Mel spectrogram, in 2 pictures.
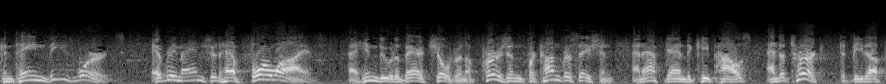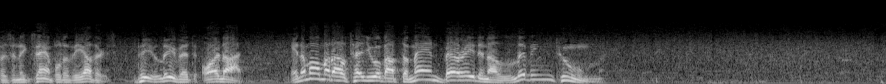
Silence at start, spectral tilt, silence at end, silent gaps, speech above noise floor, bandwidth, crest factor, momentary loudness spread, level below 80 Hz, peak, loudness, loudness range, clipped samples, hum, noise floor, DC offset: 0 s; -9.5 dB/octave; 0 s; none; 24 dB; 7.6 kHz; 14 dB; 8 LU; -44 dBFS; 0 dBFS; -15 LUFS; 4 LU; under 0.1%; none; -38 dBFS; under 0.1%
